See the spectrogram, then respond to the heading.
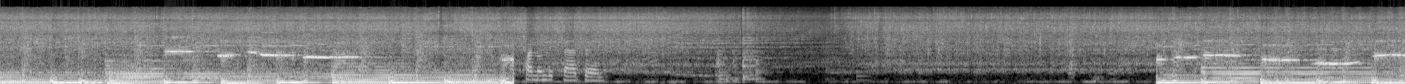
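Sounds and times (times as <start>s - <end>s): music with whistled melody: 0.0s - 5.2s, 11.4s - 14.0s
meat sizzling in oil: 0.0s - 14.0s.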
